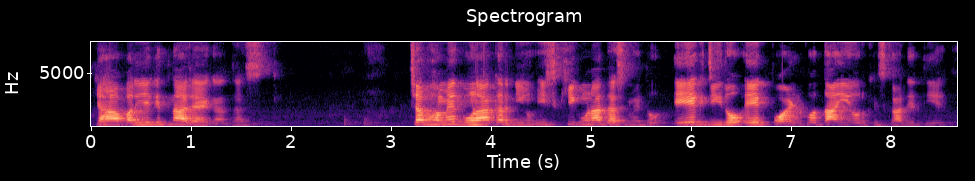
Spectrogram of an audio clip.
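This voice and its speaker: A man's voice: high voice, dull audio. A man teaching arithmetic who asks and answers his own questions as he works through each problem, sounding tired. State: tired and sweaty. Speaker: math teacher. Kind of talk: explaining math problems while writing.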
